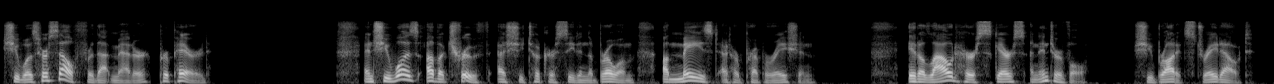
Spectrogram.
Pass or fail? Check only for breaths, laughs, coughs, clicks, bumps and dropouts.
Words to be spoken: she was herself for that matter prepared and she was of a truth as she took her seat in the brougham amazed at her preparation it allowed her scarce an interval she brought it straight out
pass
